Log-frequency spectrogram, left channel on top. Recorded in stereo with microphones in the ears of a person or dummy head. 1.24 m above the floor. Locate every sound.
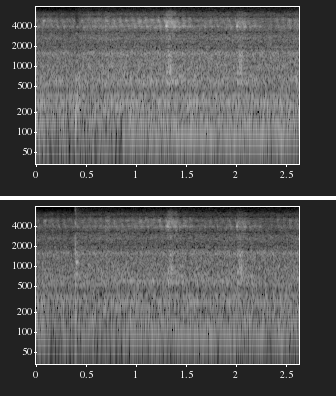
Only background noise.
